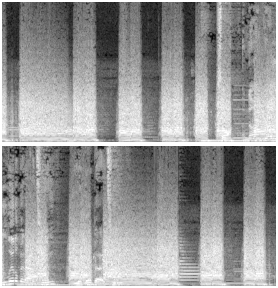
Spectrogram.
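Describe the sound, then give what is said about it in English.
Electric guitar played through amp distortion on the neck pickup, slightly out of tune: loud, buzzing chords and riffs in bursts of a second or two, broken by short pauses. “Yeah, it's your distortion. It's your distortion, trust me. Trust me, it's your amp setting.”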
